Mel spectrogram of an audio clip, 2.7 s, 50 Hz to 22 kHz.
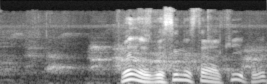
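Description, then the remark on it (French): A dog from a house barks, heard in a 7-hectare forest in Ecuador: a quick run of five or six loud, yelping barks with rising and falling pitch, following a second or so of quiet background ambience. “Il est facile de se perdre dans les 7 hectares de la forêt de marteillo Pourtant, il est commun d'y écouter les sons de la civilisation, une avionnette de l'aéroport de Chelmera tout proche, ou le chien d'une maison.”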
